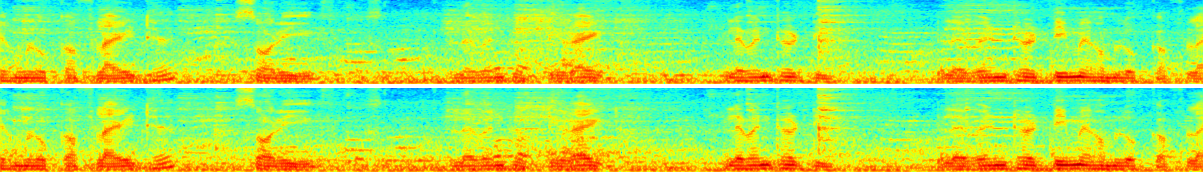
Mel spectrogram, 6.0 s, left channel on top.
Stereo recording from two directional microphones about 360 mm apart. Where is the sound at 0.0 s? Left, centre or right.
Centre.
